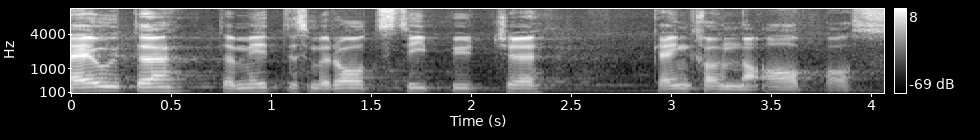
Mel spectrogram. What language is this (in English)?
Swiss German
